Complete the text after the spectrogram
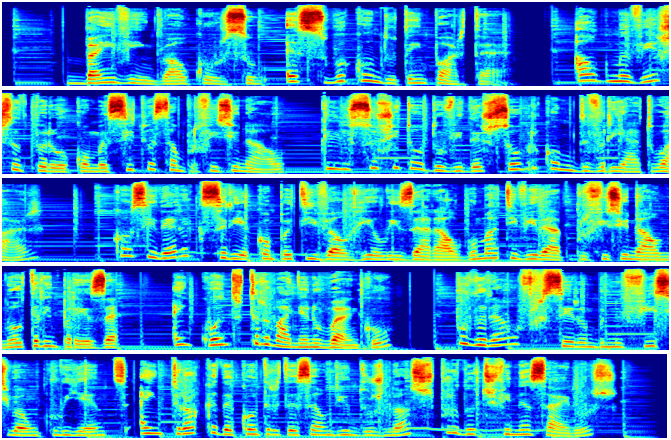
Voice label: female portuguese comercial; ideasonora

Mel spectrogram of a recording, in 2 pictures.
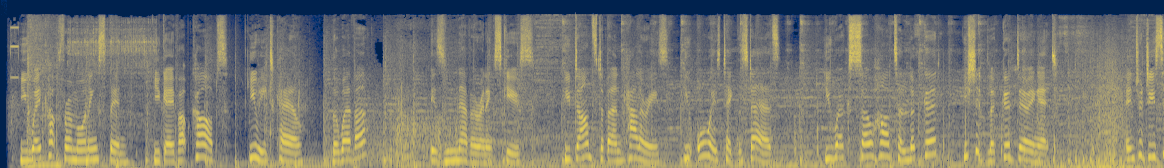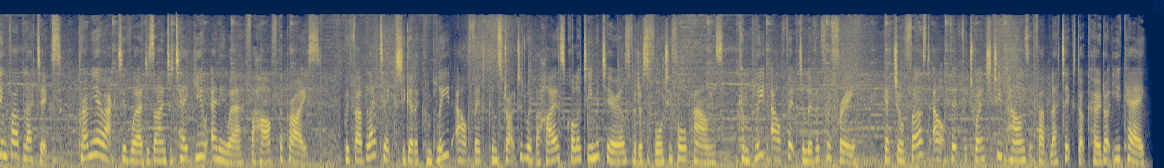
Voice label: female british english wear comercial

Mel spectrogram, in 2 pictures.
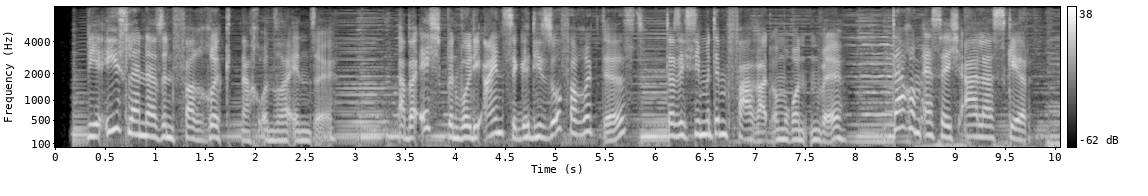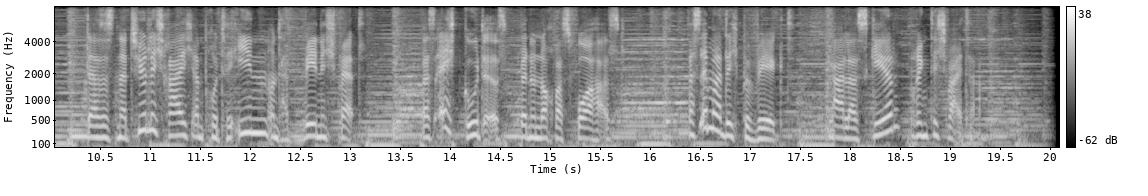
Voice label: female german comercial

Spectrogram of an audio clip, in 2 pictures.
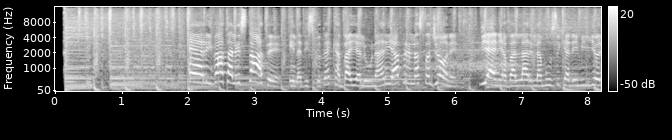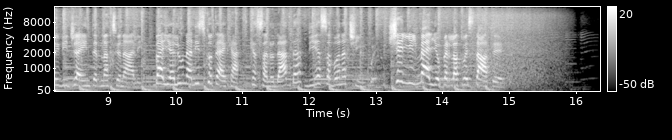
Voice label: female italian comercial; ideasonora

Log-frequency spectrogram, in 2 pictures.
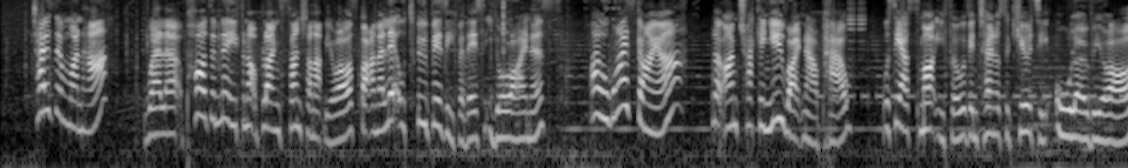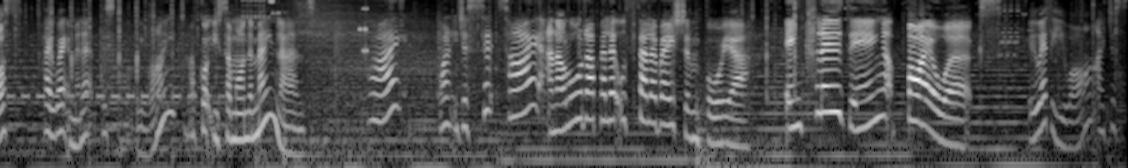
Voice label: female british english commercial

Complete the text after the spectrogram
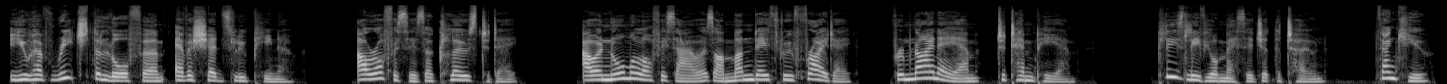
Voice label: female british english phone comercial; ideasonora

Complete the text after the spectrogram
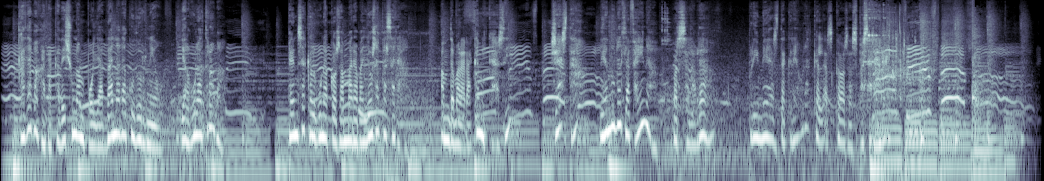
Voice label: female catalan drink comercial; ideasonora

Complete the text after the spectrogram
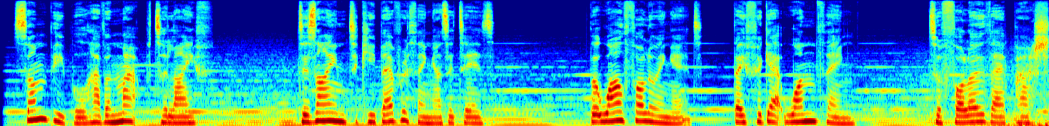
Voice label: female british english car comercial; ideasonora

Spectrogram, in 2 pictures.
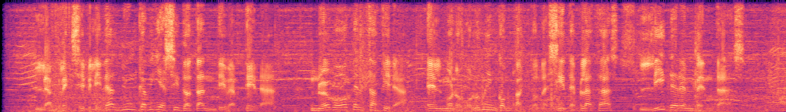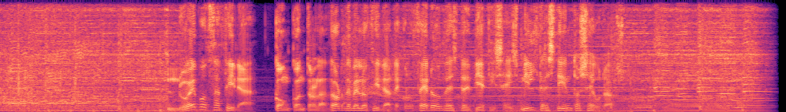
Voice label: male spanish car comercial; ideasonora

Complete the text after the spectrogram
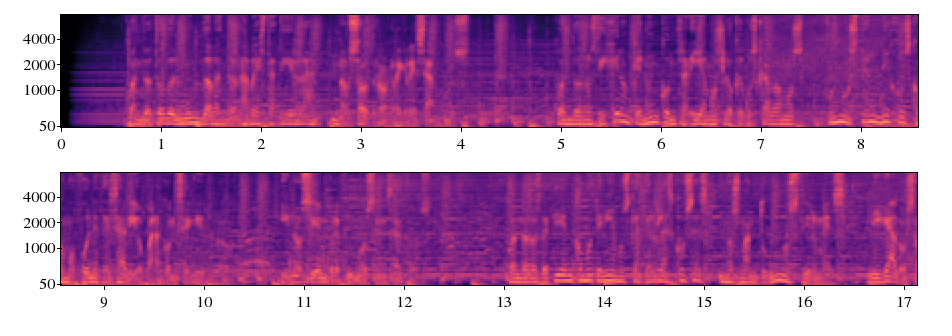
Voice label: male spanish comercial; ideasonora

